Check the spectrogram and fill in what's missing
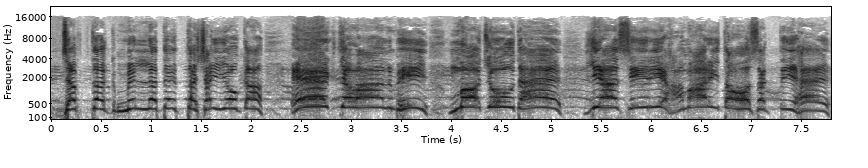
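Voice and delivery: ringing, forceful rally oratory; impassioned preaching. Real, not acted. Vowing to protect the women of the community, impassioned shout. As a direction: build a defiant vow, drawing out the key words.

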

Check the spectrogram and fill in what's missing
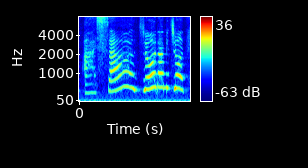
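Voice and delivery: stretched-out, then high loud joy; dreamy delight. Acted. Ant daydreaming about honey, delighted. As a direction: savour the word then burst with glee.

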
